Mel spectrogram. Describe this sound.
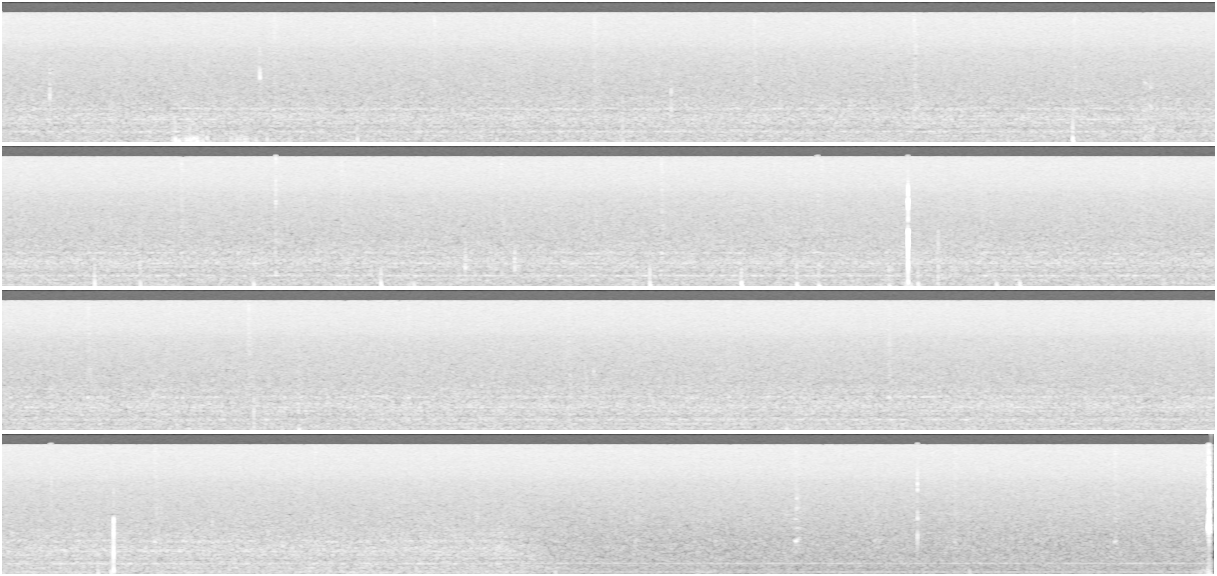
A one minute recording of the inside ambiance of a house. Very quiet with little to no human noise. A heater is faintly heard.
